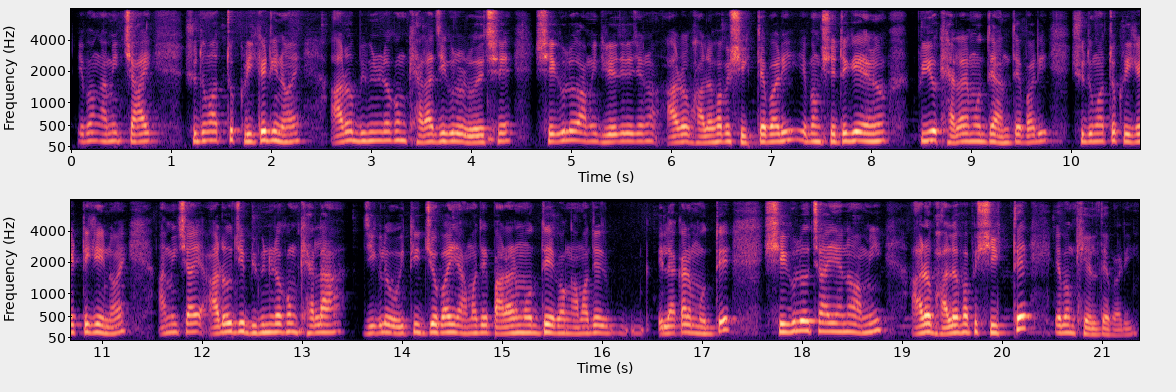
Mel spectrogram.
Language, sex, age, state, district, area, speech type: Bengali, male, 18-30, West Bengal, South 24 Parganas, rural, spontaneous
